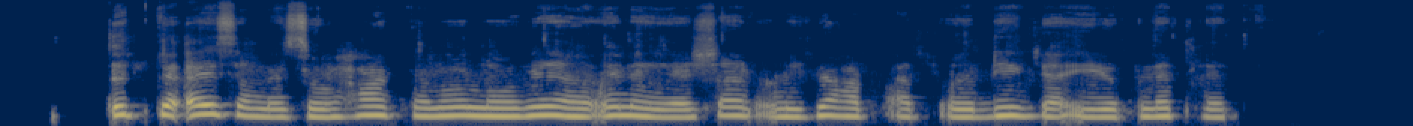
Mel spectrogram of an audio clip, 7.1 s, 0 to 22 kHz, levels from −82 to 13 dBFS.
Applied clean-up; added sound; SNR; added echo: neural mask model Resemble Enhance denoiser.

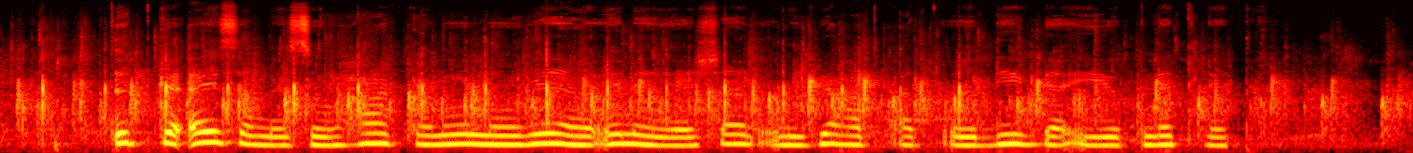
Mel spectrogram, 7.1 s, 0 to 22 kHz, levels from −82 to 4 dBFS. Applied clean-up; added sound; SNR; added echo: none; Applause; 10 dB; none.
